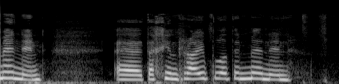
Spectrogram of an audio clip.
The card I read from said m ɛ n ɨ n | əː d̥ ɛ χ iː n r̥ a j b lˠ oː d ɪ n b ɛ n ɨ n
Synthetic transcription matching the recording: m ɛ n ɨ n | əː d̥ a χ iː n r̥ a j b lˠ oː d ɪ n m ɛ n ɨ n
